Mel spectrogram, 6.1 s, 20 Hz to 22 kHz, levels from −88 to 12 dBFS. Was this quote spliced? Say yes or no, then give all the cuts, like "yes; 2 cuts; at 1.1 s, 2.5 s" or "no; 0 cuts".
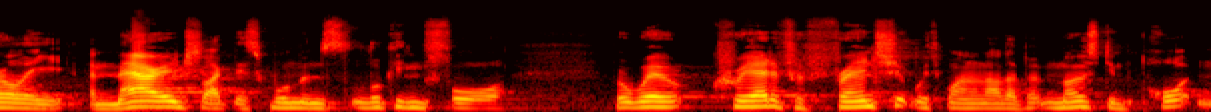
no; 0 cuts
